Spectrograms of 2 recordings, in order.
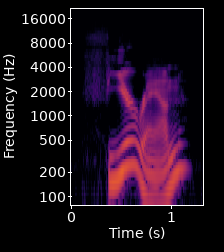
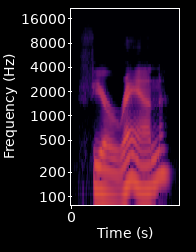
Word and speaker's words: furan: The next word is furan, or furan, emphasize either syllable. It is just spelled F-U-R-A-N.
